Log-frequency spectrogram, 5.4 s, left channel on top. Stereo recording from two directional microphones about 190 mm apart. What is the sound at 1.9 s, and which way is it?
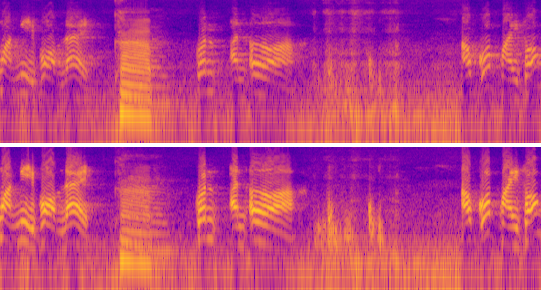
A man's voice, 45° right (ahead or behind).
